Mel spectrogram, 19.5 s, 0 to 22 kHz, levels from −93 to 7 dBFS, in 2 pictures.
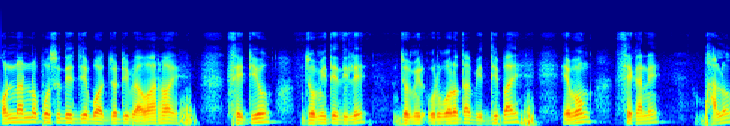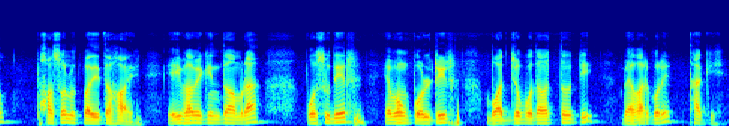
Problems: none marked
